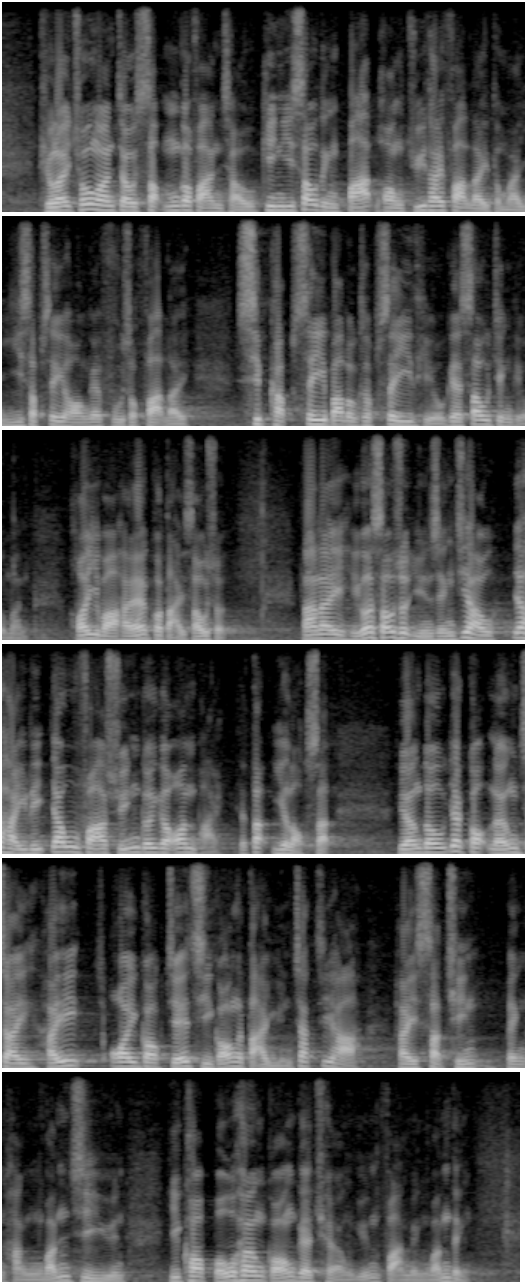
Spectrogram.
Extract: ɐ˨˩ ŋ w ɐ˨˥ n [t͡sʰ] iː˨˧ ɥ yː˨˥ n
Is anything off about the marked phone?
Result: yes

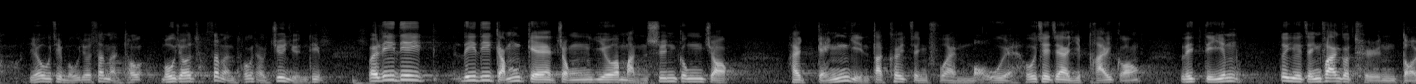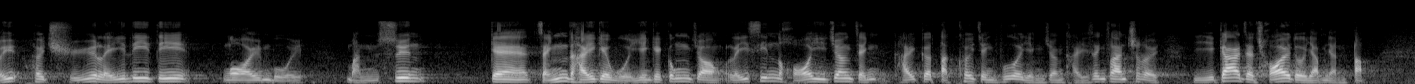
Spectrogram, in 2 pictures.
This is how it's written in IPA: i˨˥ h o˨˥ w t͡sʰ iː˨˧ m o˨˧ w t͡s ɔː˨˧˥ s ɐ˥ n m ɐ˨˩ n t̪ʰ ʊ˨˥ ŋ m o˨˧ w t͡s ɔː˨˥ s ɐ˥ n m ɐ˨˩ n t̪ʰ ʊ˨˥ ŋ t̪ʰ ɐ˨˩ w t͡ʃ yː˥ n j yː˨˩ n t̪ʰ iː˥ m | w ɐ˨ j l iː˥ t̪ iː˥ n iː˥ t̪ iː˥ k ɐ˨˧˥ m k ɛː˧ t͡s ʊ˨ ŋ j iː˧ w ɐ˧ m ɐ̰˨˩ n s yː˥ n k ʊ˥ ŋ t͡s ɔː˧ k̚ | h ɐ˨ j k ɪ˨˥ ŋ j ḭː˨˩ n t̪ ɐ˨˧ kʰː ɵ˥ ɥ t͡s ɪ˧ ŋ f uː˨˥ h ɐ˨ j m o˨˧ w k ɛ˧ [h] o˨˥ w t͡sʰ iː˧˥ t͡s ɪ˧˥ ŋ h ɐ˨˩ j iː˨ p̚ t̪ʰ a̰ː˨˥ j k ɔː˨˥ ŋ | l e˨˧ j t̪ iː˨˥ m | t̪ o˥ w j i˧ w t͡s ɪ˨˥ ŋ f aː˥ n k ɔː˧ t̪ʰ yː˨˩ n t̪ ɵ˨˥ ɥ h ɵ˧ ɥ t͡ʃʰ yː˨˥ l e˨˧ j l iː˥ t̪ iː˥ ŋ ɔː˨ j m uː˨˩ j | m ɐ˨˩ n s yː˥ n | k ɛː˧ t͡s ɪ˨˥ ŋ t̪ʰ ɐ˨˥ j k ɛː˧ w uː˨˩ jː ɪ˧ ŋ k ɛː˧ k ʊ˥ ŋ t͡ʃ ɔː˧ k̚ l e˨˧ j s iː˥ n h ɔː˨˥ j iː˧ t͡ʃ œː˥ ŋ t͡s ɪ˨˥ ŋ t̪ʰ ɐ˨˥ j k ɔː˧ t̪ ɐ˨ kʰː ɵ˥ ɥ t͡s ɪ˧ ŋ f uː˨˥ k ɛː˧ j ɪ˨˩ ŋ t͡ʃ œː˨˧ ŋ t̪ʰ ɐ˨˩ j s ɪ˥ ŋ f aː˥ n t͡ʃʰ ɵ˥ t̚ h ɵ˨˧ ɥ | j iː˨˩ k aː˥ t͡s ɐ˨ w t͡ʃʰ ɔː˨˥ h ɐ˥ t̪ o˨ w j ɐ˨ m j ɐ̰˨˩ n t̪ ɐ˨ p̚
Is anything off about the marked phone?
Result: no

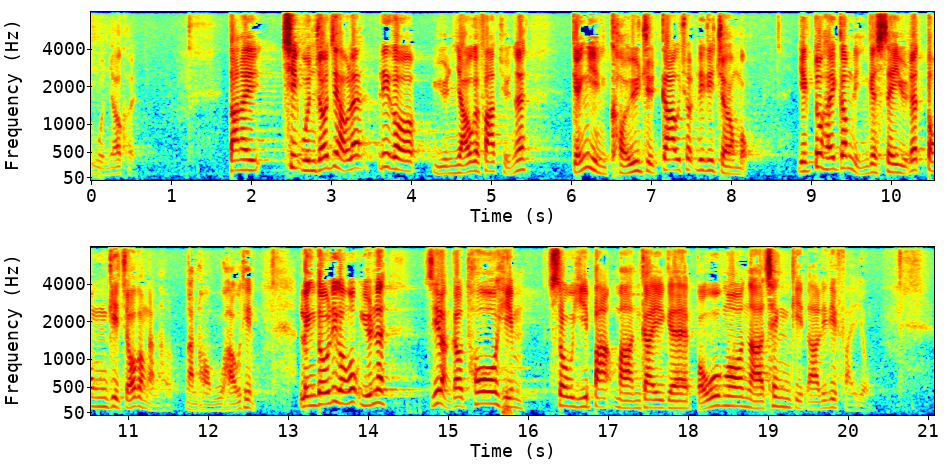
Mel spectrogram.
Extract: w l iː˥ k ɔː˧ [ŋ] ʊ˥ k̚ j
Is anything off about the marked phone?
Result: no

